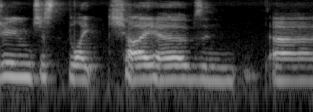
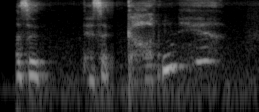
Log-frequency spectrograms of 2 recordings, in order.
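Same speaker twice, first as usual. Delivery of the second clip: put-on excited mutter, much quieter, higher, faster; 3 semitones higher, 7 dB quieter than usual. Speaker telling the audience what Lao muttered, imitating Lao's excited mutter. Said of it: "he just mutters".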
